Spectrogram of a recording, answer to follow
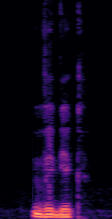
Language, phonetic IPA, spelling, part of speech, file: Polish, [ˈvɨbʲjɛk], wybieg, noun, LL-Q809 (pol)-wybieg.wav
